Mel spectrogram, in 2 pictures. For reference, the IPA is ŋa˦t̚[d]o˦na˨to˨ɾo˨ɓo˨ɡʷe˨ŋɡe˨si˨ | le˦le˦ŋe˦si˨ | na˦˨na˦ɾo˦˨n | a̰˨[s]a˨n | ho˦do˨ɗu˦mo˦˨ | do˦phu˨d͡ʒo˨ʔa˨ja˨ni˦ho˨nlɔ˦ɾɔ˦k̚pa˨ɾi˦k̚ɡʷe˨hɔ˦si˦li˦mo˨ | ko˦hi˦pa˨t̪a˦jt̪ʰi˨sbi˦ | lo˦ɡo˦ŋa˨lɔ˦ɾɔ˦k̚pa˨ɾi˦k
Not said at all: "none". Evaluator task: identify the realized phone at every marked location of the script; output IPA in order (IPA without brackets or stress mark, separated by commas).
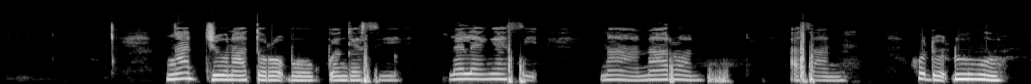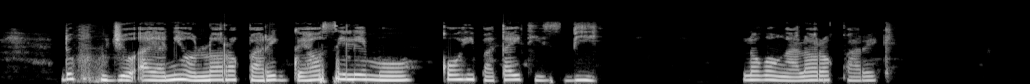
d͡ʒ, s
